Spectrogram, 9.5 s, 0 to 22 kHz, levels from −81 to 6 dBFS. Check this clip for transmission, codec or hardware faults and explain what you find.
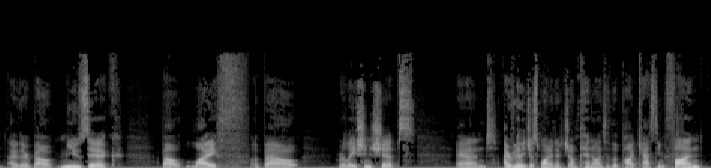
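There's one hardware fault here: mains hum running under the speech for the whole clip. It's a steady low tone at 60 Hz, sitting about 20 dB below the speech. What's happening is that the power line is leaking into the signal path, most often through a ground loop or a transformer close to the cabling, which puts that constant buzz-like drone underneath everything.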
